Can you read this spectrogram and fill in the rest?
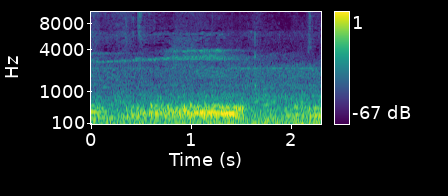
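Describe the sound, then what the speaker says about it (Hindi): Pigeons, including birds bought from a Rampuri breeder, coo softly in a low, steady murmur that rises slightly midway through the clip, with no talking over it. "ये जो उस्ताद दिलावर खान से कबूतर लिए थे मैंने"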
